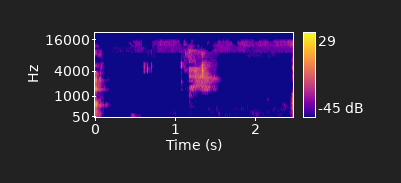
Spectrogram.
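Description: A pause in a man's speech: near quiet, broken by one faint short click a little over a second in.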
